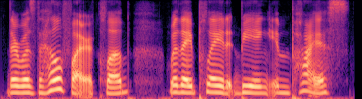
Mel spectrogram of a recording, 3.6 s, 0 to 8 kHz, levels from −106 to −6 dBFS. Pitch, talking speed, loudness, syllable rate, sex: 205 Hz, 200 wpm, -17 LUFS, 5.0 syllables/s, female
